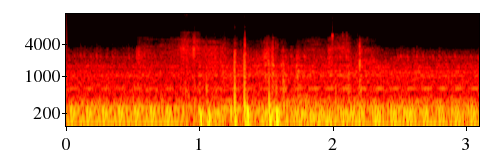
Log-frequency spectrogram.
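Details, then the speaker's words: 2015 Whirlpool Cabrio washer set to High (normally 850 rpm), final spin after being paused mid-cycle only runs low speed; steady low drum hum with soft thumps never climbing to high-speed whine. Cause unknown, owner asks for help. "see it ramped back up but now it's only doing low speed spin i have it set on h i g h high whirlpool so"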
